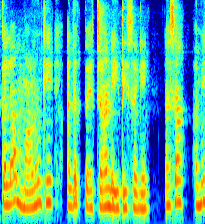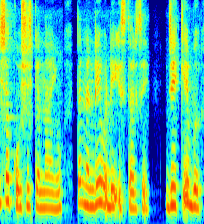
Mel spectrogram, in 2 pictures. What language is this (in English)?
Sindhi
